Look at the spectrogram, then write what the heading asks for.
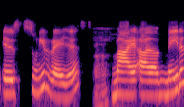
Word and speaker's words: Sunny Reyes: Suni Reyes. Suni Reyes, okay. Or how they pronounce it, Sunny Reyes.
